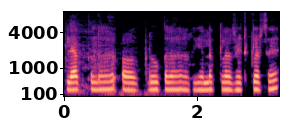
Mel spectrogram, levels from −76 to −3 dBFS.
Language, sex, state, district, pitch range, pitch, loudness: Hindi, female, Bihar, Araria, 210-215 Hz, 215 Hz, -17 LUFS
